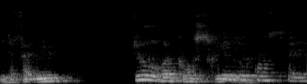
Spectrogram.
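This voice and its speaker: Somewhat breathy, a man talks in a dark, mellow tone with lively intonation. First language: French. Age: 80s+. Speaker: cognac producer. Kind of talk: interview answer.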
